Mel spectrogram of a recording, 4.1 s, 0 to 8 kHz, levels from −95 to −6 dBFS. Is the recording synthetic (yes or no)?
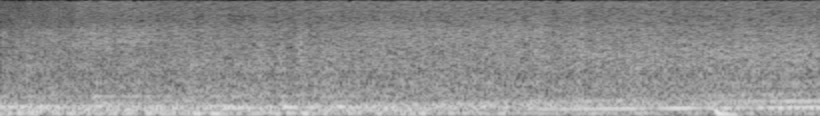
no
